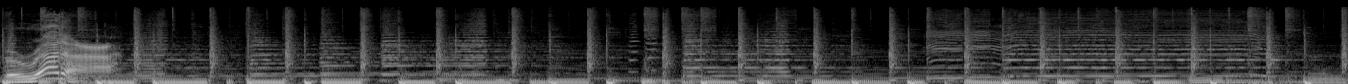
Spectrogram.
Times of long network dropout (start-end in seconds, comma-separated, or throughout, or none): none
